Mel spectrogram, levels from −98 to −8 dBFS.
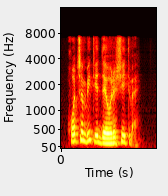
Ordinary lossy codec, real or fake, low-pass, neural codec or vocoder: AAC, 96 kbps; fake; 7.2 kHz; codec, 16 kHz, 1 kbps, X-Codec, WavLM features, trained on Multilingual LibriSpeech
